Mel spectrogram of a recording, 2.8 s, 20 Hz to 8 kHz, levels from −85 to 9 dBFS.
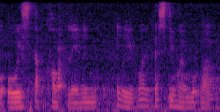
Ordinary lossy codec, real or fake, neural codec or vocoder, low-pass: none; fake; codec, 16 kHz, 8 kbps, FreqCodec, smaller model; none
